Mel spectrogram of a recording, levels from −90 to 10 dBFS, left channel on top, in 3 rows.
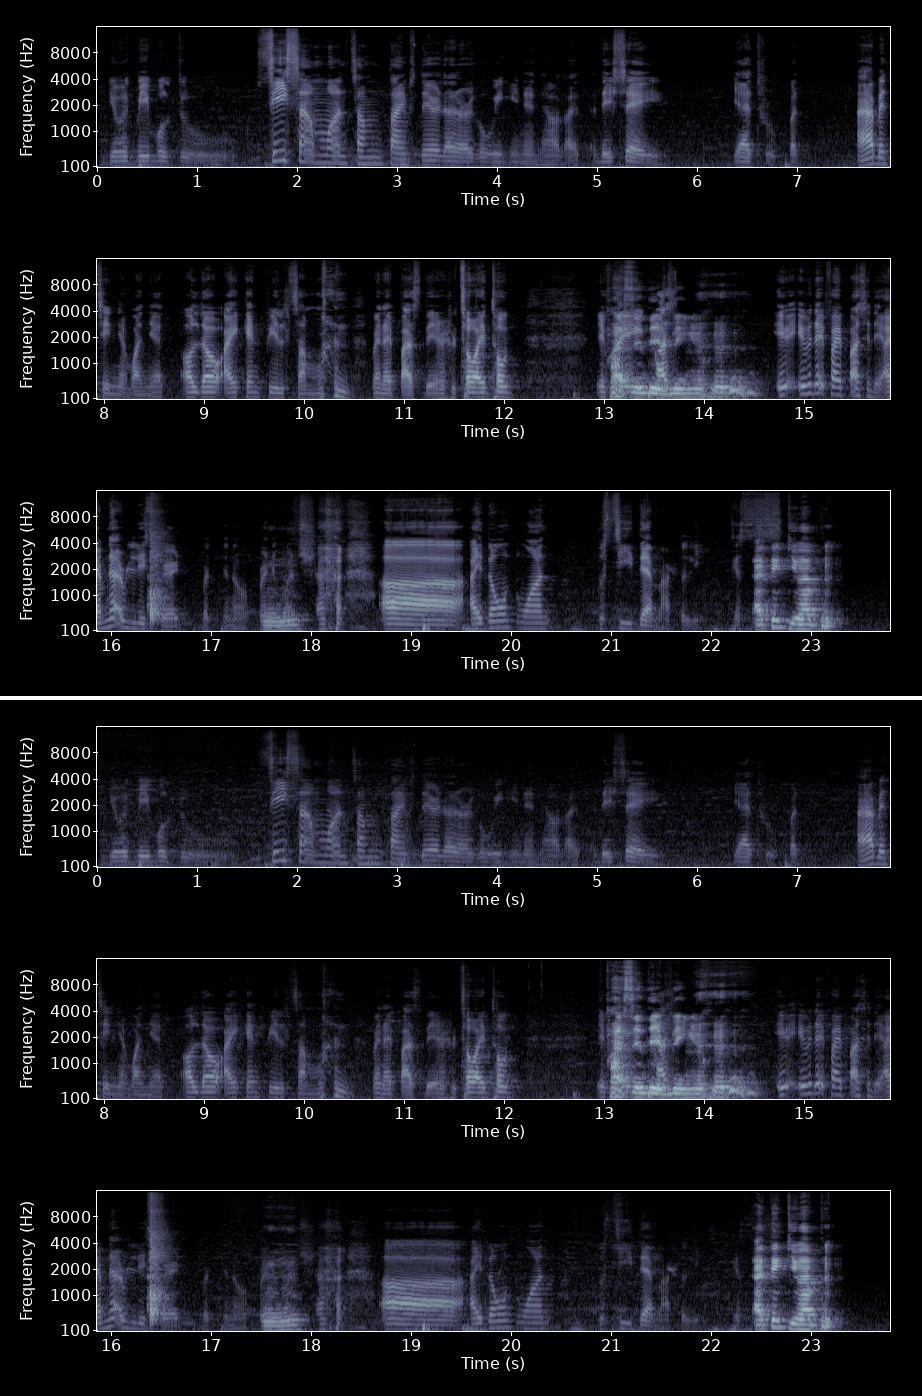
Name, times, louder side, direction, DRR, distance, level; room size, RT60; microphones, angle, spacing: voice 1, 0.1-5.6 6.4-6.8 7.6-13.7 14.7-16.7 17.1-20.4 20.9-21.9 22.2-22.4, left 6 dB, 75° left, 0.7 m, -37 dB
voice 2, 13.0-14.5 16.4-16.6 17.5-17.9 22.4-23.2, right 3 dB, 35° right, 1.0 m, -26 dB
25.5 x 9.6 x 2.2 m
head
